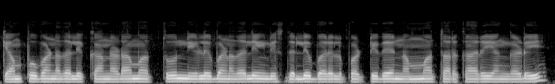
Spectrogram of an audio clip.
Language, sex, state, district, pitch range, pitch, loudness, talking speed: Kannada, male, Karnataka, Bidar, 125-135 Hz, 130 Hz, -13 LUFS, 120 wpm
